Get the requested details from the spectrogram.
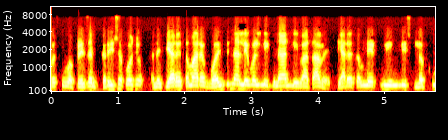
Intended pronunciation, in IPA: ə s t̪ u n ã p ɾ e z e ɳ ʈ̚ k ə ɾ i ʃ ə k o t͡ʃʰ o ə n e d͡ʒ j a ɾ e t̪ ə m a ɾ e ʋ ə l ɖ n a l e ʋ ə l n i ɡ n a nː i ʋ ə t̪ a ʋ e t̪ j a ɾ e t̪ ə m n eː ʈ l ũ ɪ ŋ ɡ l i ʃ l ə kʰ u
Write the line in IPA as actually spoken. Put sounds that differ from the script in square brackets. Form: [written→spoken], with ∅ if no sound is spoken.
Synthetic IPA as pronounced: ə s t̪ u [n→m] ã p ɾ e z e ɳ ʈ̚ k ə ɾ i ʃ ə k o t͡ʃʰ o ə n e d͡ʒ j a ɾ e t̪ ə m a ɾ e ʋ ə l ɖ n a l e ʋ ə l n i ɡ n a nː i ʋ [ə→a] t̪ a ʋ e t̪ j a ɾ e t̪ ə m n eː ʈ l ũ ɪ ŋ ɡ l i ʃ l ə kʰ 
